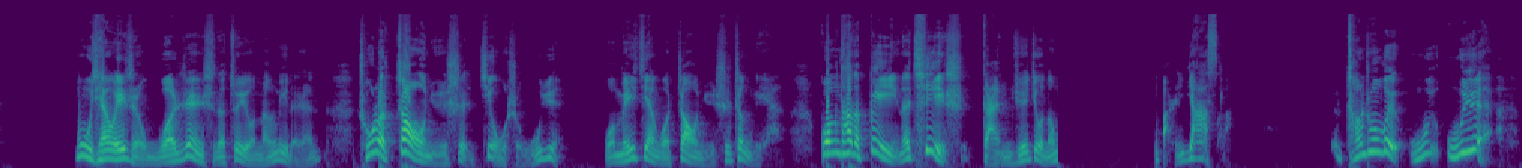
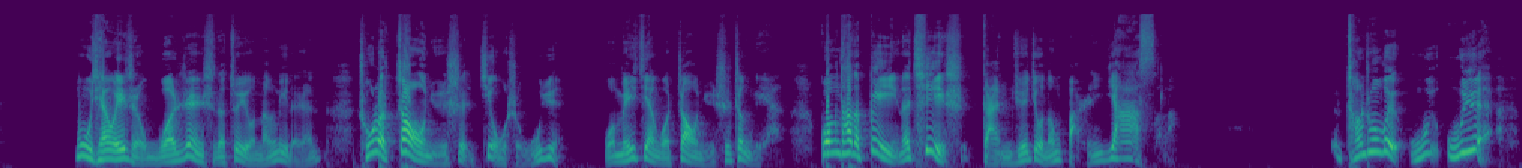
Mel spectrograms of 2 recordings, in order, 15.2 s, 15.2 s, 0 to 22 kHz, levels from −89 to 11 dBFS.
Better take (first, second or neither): second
